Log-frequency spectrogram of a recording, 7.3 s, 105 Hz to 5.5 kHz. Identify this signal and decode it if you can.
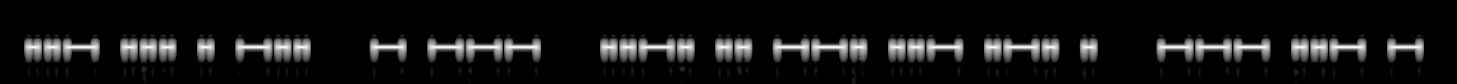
Morse code, heard as a keyed tone, about 25 wpm, 600 Hz. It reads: USED TO FIGURE OUT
